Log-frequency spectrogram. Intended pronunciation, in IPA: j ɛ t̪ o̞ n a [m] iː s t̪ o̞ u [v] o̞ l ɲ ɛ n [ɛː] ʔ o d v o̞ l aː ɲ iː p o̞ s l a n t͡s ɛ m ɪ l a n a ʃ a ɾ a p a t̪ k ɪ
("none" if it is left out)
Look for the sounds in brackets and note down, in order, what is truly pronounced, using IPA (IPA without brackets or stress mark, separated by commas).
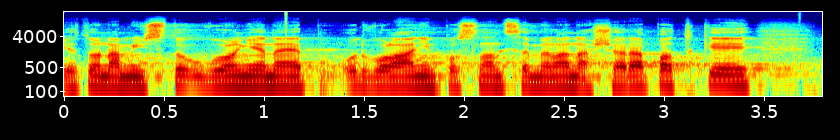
m, v, ɛː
